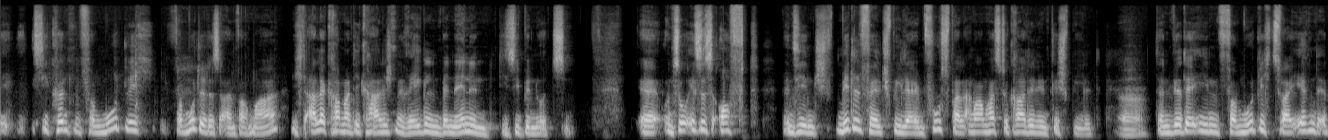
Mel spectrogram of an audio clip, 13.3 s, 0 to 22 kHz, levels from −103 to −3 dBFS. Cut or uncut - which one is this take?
cut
